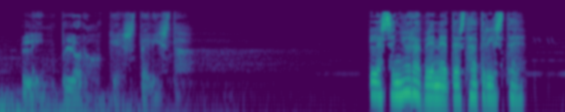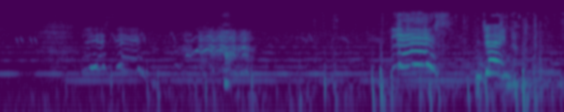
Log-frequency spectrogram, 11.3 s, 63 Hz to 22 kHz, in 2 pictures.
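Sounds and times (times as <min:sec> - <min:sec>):
speech: 0:00.2 - 0:02.0, 0:03.7 - 0:05.4
horse hooves clip-clopping: 0:06.5 - 0:11.2
horse whinnying: 0:07.5 - 0:08.2.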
